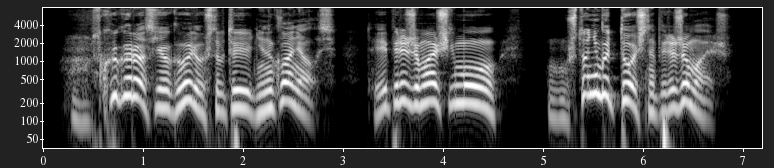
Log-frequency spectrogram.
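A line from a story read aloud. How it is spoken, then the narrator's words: Muttering. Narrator (Russian): Бормочет он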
